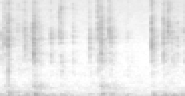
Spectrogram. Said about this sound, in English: I'm sure you can hear me banging away on my really loud mechanical keyboard. Folks at the day job complain about my loud typing.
